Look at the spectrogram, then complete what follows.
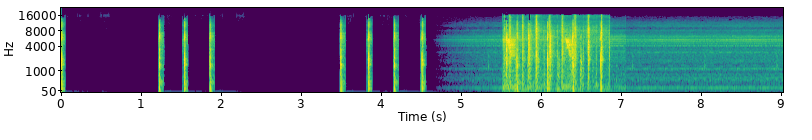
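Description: Short, dry clicking sound effects in small even groups: three clicks, then four. About halfway through, a dense run of rapid clicks lasts over a second, over a faint steady hum that sets in just before it.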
